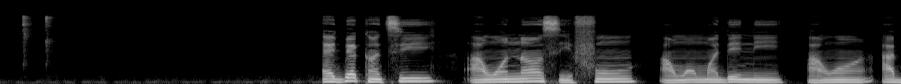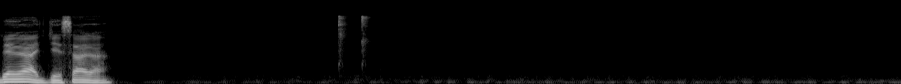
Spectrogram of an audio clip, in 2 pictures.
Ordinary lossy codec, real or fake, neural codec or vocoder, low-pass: none; real; none; 9.9 kHz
